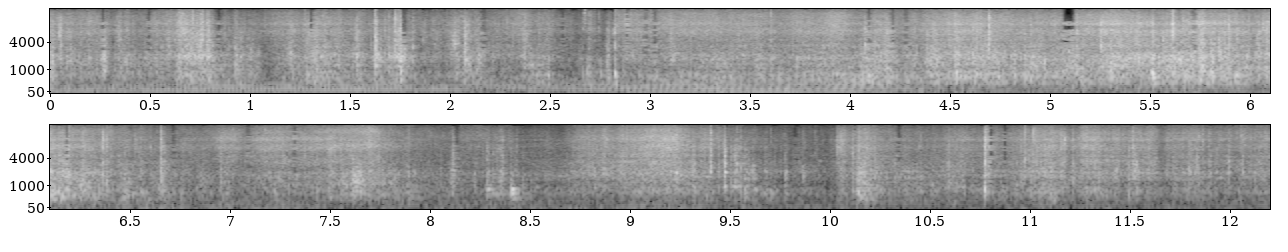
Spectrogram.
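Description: Plastic garbage bags and loose rubbish rustling and crinkling as gloved hands dig through them, with scattered clicks and clatters of packaging. A low steady hum runs underneath for the first few seconds and then fades out.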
